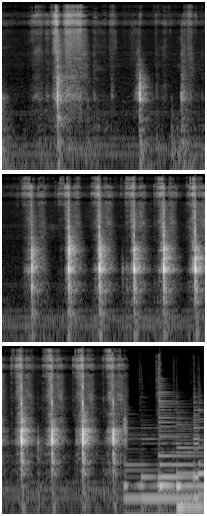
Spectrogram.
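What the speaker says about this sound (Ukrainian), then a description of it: "Завжди нею чищу картоплю, моркву, огірки. І тепер їх нарізаю." A knife chops vegetables (potatoes, carrots, cucumbers) on a board in a steady run of about a dozen crisp, sharp strikes. A few slower cuts come first, then the pace picks up.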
